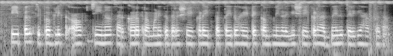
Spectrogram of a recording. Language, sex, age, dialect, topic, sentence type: Kannada, female, 18-24, Central, banking, statement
